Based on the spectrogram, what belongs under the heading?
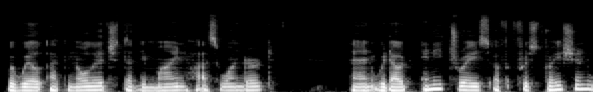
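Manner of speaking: normal talking voice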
